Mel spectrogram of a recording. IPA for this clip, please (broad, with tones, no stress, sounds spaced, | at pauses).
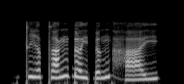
t̪ i˧ ə̯ t̪ a˧˥ ŋ ɗ ə˧ j ɗ ə˧˥ ŋ h a˧˥ j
